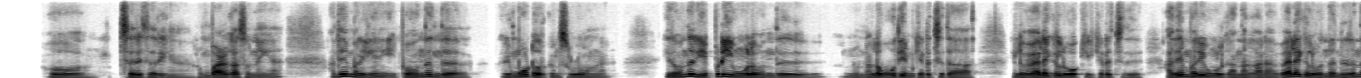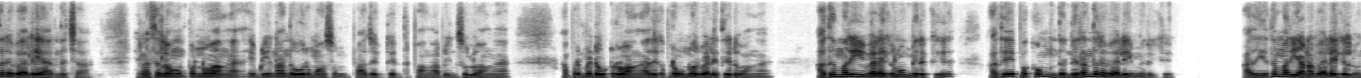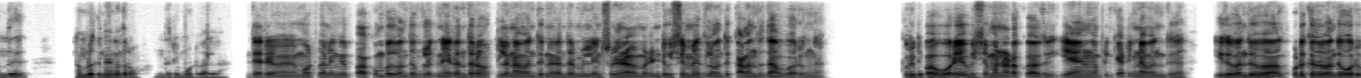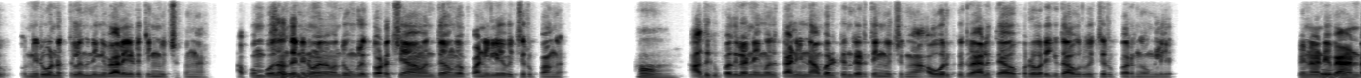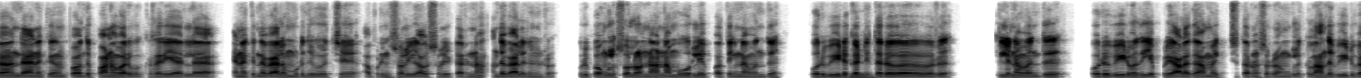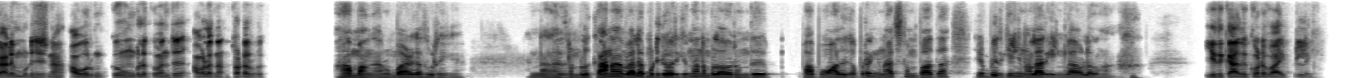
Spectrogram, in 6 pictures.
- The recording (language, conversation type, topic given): Tamil, podcast, மெய்நிகர் வேலை உங்கள் சமநிலைக்கு உதவுகிறதா, அல்லது அதை கஷ்டப்படுத்துகிறதா?
- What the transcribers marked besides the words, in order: other background noise; in English: "ரிமோட் வொர்க்"; drawn out: "வந்து"; "சிலபேர்" said as "சிலவங்க"; in English: "ப்ராஜெக்ட்"; "இன்னொரு" said as "உன்னொரு"; "எது" said as "எத"; in English: "ரிமோட்"; "வேலைல" said as "வேல்ல"; in English: "ரிமோட்"; "வேலைங்கறது" said as "வேலைங்க"; "அப்படீங்கம்போது" said as "அப்பம்போது"; other noise; drawn out: "தரவரு"; chuckle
